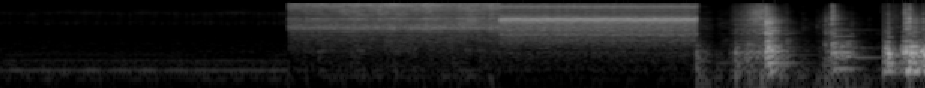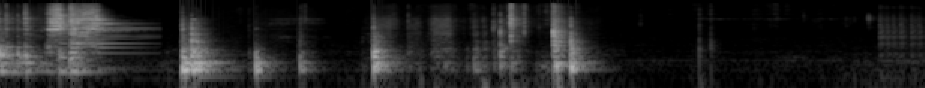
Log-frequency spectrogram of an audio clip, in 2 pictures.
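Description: A steady hiss for about three seconds, then a run of sharp knocks and clinks of a plastic strainer against a stainless steel pot.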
